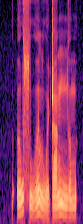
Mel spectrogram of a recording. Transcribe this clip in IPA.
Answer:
ʔ ə˧˥ w s u˨˩˦ ə̯ l u˨˩˨ ə̯ ʈ a˧˥ ŋ ɲ ə˧ m

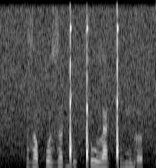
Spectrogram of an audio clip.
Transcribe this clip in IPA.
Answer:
z ʌ p ʊ z ə ɡ͡ǃ u ǃ u l æ ǃ ṳ n ɡ ə

